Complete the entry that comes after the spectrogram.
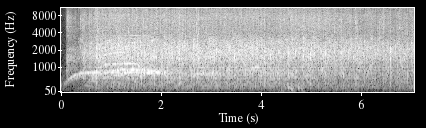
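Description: A crowd breaks into sustained applause, a dense, steady wash of clapping that starts abruptly and holds at a loud, even level throughout, with a few brief whoops early on.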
